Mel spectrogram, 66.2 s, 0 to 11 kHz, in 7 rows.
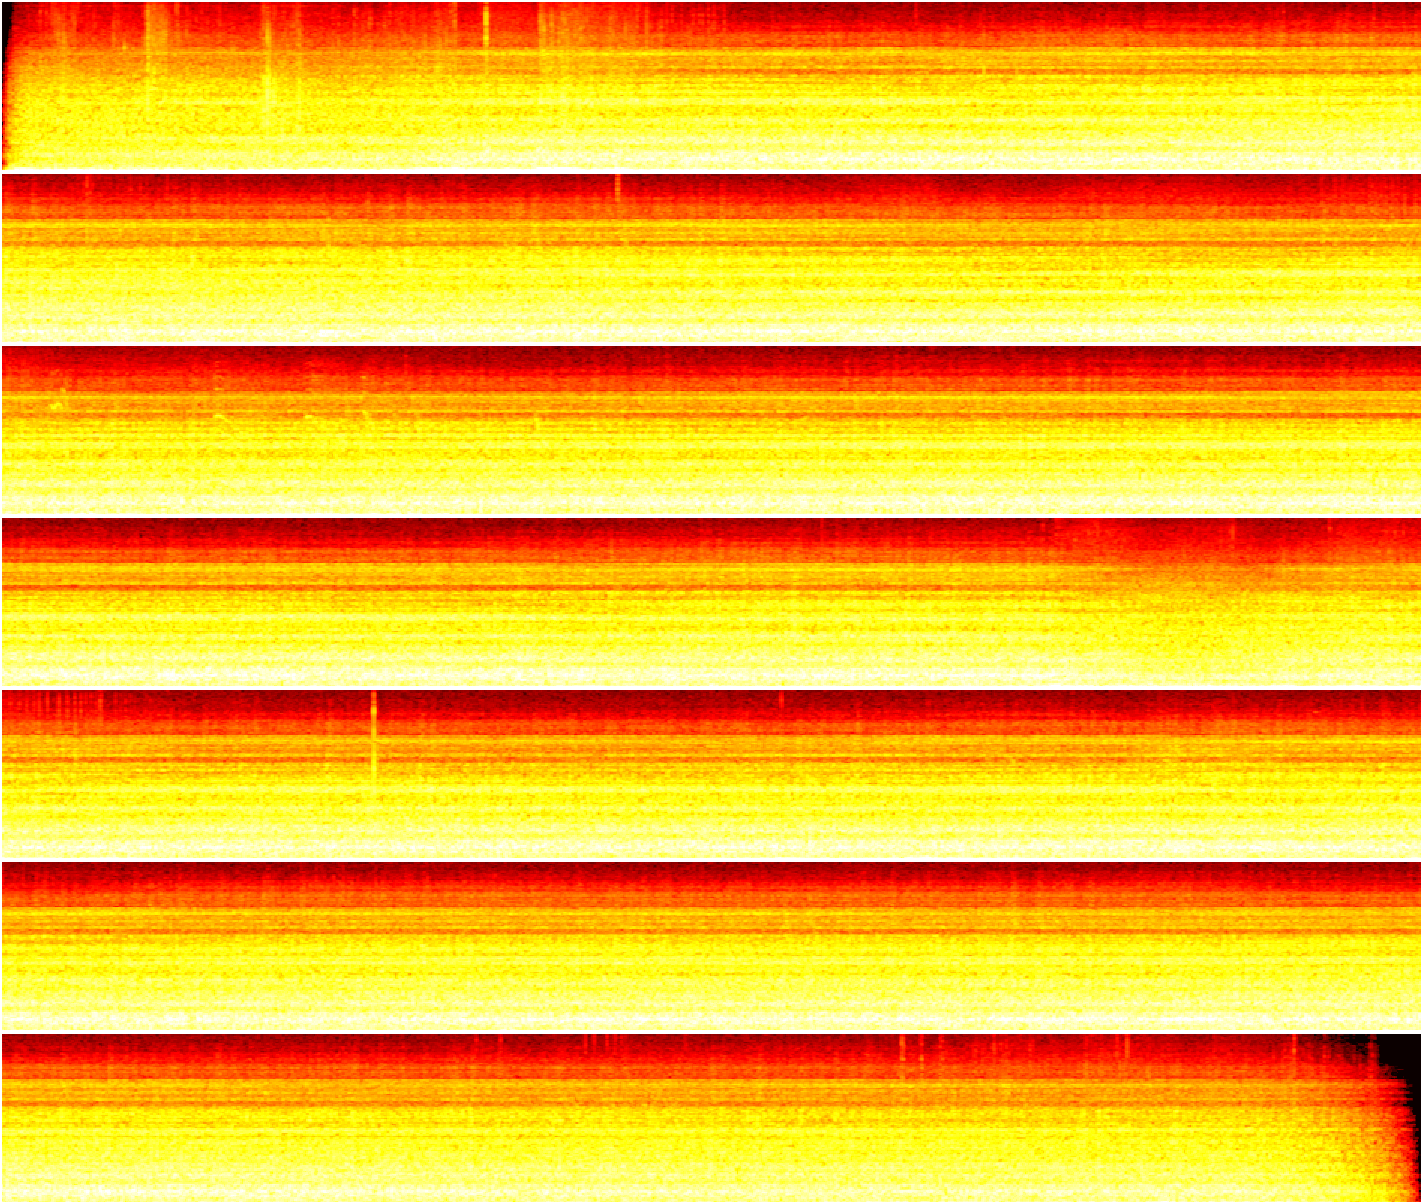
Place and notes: Binckhorst, Laak, The Netherlands - hot air vent
hot air vent recorded with sennheiser ME-66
